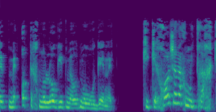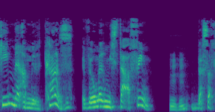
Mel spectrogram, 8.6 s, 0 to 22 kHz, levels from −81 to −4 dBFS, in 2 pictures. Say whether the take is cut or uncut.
cut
